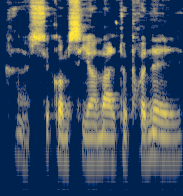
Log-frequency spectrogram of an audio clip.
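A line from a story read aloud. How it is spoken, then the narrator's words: Tearful young woman murmuring. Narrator (French): murmura la jeune femme, qui eut les larmes aux yeux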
